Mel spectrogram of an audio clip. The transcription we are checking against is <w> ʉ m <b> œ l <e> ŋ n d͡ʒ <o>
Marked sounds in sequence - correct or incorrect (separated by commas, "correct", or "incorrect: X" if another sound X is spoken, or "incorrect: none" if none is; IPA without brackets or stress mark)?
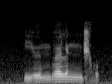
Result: incorrect: j, correct, correct, incorrect: o̤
